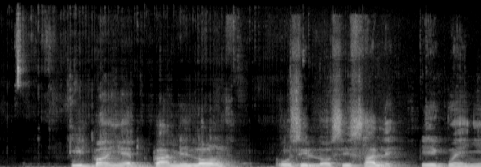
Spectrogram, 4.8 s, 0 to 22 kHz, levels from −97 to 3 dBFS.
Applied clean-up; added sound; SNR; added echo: neural mask model Resemble Enhance denoiser.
